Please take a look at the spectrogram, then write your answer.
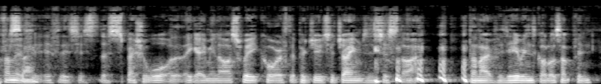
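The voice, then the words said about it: Luton accent. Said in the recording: “It's that Luton accent, mate. People can't understand it.”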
